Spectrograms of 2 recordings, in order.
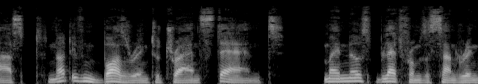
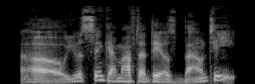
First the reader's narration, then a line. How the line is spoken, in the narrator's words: She asked with a sneer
